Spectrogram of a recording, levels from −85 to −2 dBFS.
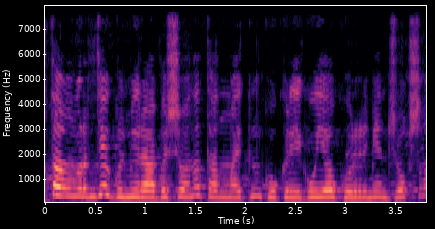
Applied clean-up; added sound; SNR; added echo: none; none; none; reverberation time 0.7 s.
